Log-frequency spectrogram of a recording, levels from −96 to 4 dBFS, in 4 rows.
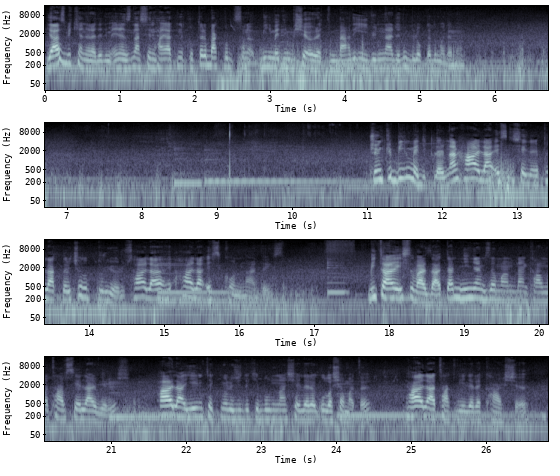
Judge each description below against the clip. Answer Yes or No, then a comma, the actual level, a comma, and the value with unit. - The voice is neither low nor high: Yes, medium, 160 Hz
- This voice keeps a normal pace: Yes, average, 120 wpm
